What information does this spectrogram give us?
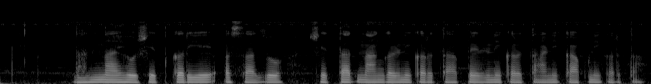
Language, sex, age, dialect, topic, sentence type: Marathi, male, 18-24, Southern Konkan, agriculture, statement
